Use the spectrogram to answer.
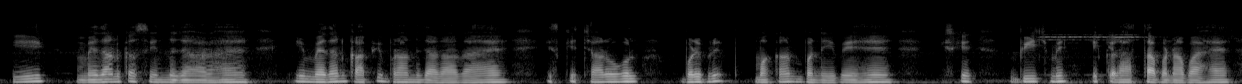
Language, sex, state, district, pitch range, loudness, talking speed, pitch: Hindi, female, Bihar, Araria, 100-125 Hz, -30 LUFS, 155 wpm, 110 Hz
